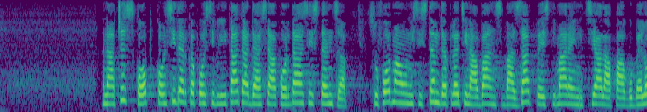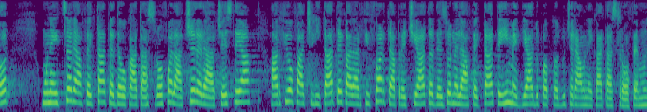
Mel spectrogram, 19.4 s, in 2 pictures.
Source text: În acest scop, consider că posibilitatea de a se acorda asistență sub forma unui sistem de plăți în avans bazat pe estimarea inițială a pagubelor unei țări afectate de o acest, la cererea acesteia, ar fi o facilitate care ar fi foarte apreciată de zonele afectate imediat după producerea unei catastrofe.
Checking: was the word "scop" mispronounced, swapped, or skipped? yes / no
no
